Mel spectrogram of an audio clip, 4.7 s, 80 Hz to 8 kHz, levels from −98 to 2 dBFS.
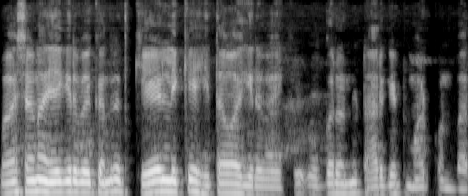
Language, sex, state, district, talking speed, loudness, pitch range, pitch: Kannada, male, Karnataka, Shimoga, 130 wpm, -16 LUFS, 120-155 Hz, 140 Hz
